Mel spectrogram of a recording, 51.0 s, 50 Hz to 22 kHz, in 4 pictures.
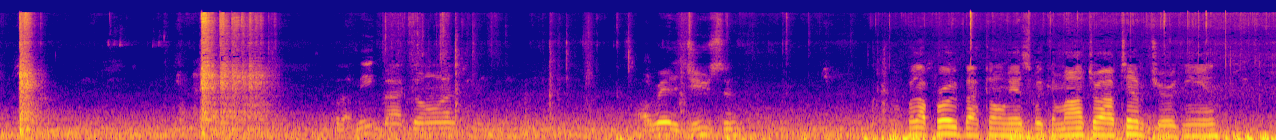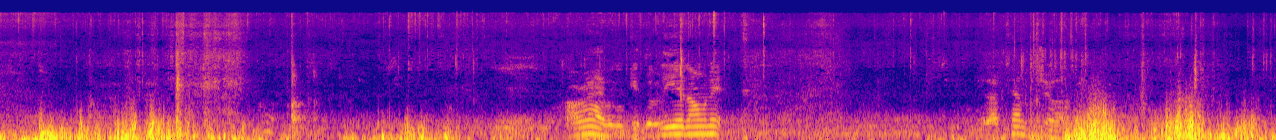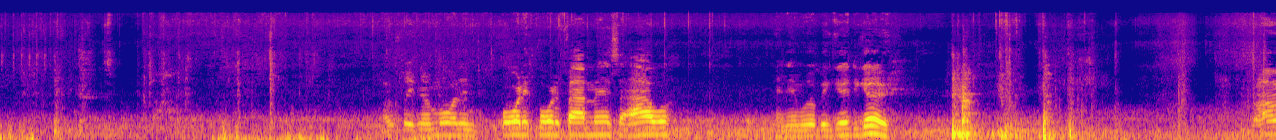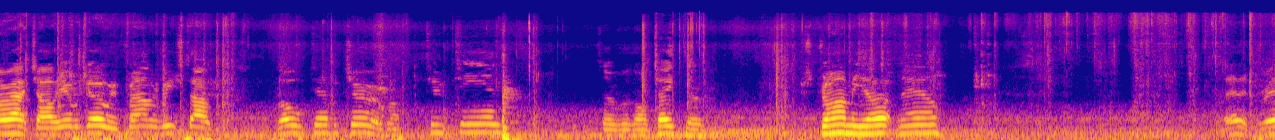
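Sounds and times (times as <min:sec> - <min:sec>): wind buffeting microphone: 0:03.0 - 0:20.1, 0:21.9 - 0:26.0, 0:27.4 - 0:46.4
metal grill lid clunking down: 0:35.0 - 0:35.4.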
